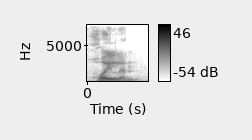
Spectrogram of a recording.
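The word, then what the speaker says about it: Højlund: properly and basically it's you don't say the D you say Rasmus hoyland and you just you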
